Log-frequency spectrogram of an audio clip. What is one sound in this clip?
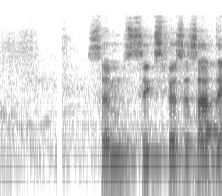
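A man speaks aloud, as if teaching.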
